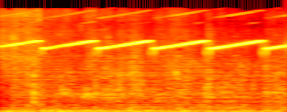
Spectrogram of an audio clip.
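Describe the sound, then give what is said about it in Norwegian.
A gas detector alarm goes off in a livestock barn where manure is being stirred: a loud, high electronic chirp that sweeps upward and resets roughly every half second, repeating steadily over a low rumbling background. “Alarmen går fra gassmåleren.”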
